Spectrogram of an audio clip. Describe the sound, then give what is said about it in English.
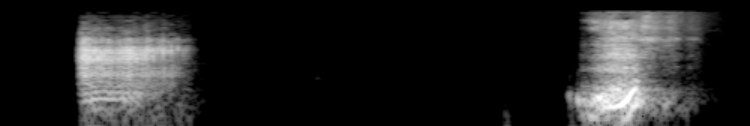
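Two loud, brief raspy blasts, the second one longer with a rising, buzzy tone, a fart with silence between the bursts and no talking. “I think she farted.”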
